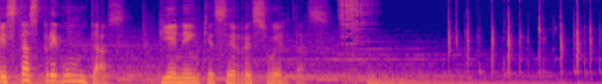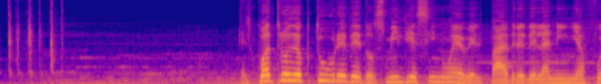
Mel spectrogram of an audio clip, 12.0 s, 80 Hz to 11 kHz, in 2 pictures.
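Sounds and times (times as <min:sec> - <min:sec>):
keyboard typing clicks: 0:04.5 - 0:06.7.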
